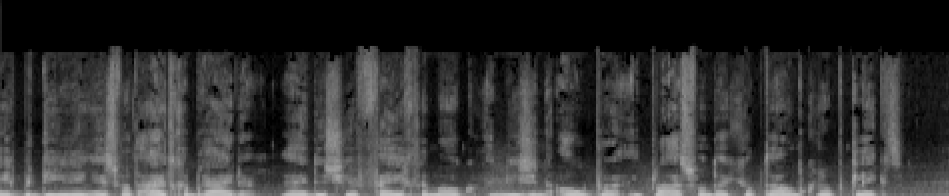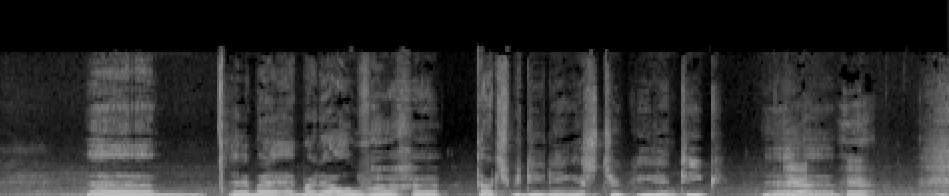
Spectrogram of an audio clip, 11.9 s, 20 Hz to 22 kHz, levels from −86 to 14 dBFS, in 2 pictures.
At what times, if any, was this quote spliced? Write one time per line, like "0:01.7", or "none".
0:08.8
